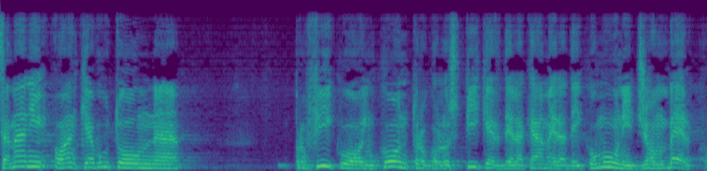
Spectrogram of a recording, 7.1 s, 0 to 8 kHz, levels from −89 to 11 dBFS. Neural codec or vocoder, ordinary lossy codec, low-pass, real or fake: vocoder, 24 kHz, 100 mel bands, Vocos; none; 7.2 kHz; fake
